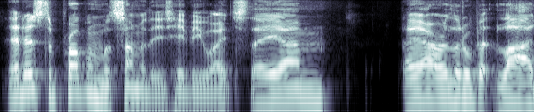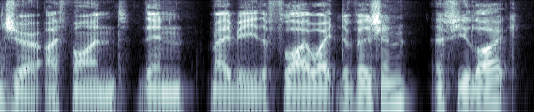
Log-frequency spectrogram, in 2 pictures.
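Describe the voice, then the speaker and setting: A man co-hosting a casual podcast, joking in a dry, deadpan way. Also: medium pitch, moderate pace. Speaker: podcast co-host. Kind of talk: casual chat.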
